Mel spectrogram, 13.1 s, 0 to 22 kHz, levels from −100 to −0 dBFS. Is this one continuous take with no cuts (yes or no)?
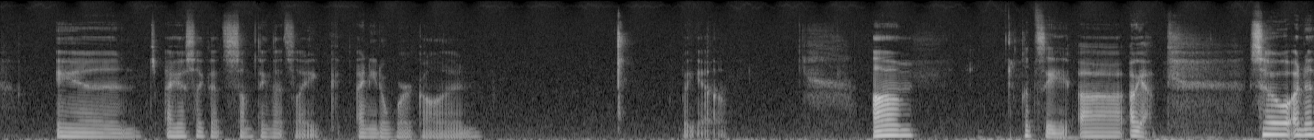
yes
